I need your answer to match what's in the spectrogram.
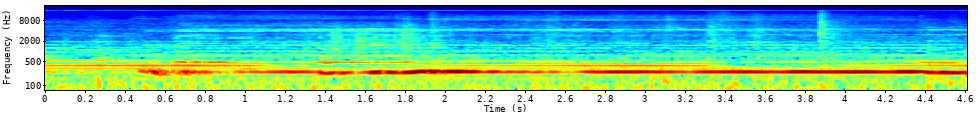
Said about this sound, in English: So pure, it's so much in tune with the drone on the tampura. It couldn't possibly be anywhere else in the scale. There's the drone.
